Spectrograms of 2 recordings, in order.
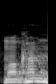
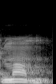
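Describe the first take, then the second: First: The name is said with a g sound. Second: The name is said without a g sound. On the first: The speaker calls it wrong. "অনেকেই ভুল করে মঘাম উচ্চারণ করে" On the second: The speaker calls it right. "কিন্তু উচ্চারণ হবে William Somerset মম"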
